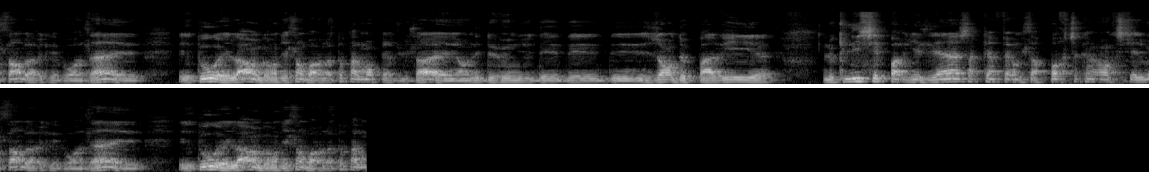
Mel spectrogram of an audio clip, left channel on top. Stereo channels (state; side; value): drops out; right; at 3.7 s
